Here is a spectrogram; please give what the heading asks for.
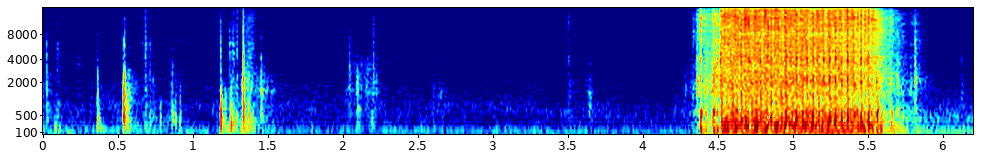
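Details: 1946 Power Machinery chainsaw (Vancouver-made) after full restoration: handling knocks, then saw fires and screams at high speed just over a second, crisp and even before shutting off; normal running.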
